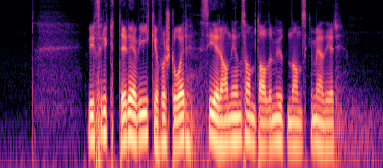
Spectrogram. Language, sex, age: Norwegian, male, 42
